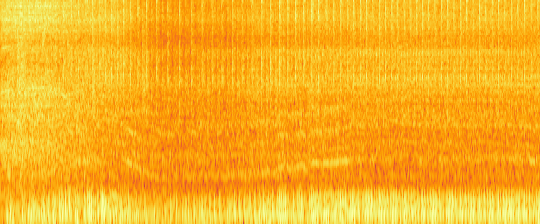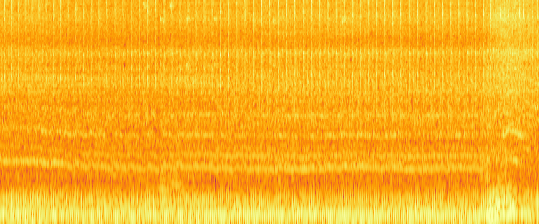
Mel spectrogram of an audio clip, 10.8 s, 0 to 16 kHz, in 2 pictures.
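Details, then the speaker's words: Honda CB400, long neglected with a rusted head and valves, at idle: a light, even tick from the top of the engine that follows engine speed. Owner first suspected the tensioner or chain guide; valve clearances were found enlarged. "Ang problema ko nga ngayon tum tumutunog tumutunog sa ibabaw. ko pa sure kung tensioner, chain guide kasi yung lagitik niya isa-isa eh."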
